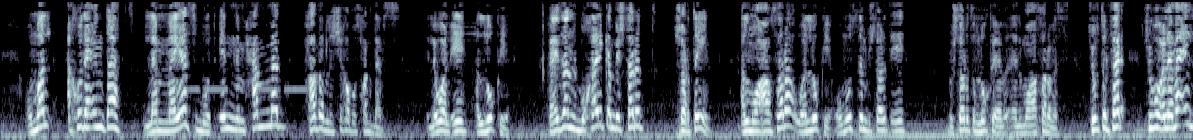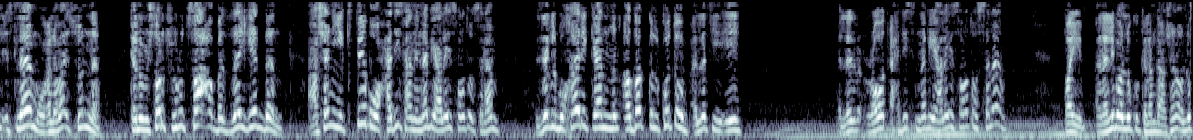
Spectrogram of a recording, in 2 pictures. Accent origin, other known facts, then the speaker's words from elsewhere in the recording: Mansoura, Dakahlia, Egypt; وشيخ أبو إسحاق الحويني إحنا الاثنين من مصر وإحنا الاثنين عشنا في نفس الزمان، فإذا أكيد اتقابلنا في يوم من الأيام، والشيخ أبو إسحاق جه بلدنا كتير إلى المنصورة وأنا رحت كفر الشيخ،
